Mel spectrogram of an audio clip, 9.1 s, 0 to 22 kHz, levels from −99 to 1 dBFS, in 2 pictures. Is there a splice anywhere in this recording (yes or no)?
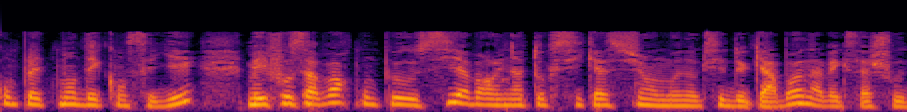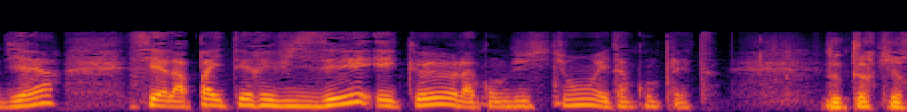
no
